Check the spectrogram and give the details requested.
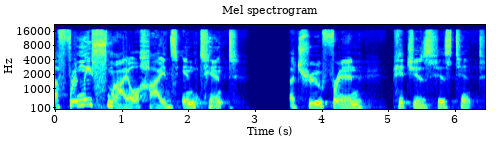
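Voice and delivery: very slow, with pitches and tent stressed hard. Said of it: "say it very slowly".

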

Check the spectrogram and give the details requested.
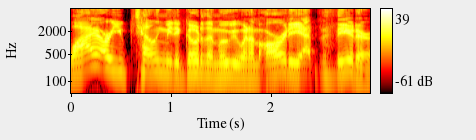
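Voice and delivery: ordinary talk

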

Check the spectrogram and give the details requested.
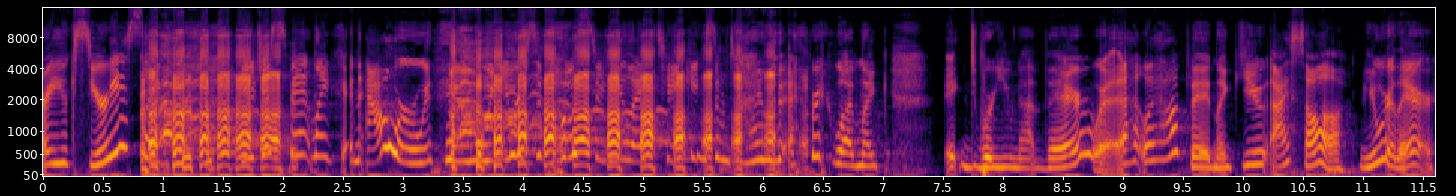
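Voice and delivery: high mock scream while laughing.

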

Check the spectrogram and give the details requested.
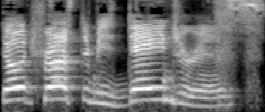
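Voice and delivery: mock heckling yell, tossed out loudly. Retelling a scene where Ernest yells at a movie screen: imitating Ernest yelling. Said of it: "Ernest yells at the screen".

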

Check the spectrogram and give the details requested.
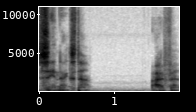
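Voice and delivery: hushed whisper. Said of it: "We're gonna whisper again".

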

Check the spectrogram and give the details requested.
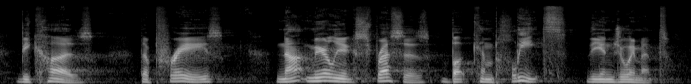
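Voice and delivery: deliberately slow delivery. Reading a key quote aloud to your listeners, reading very slowly. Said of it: "I'm going to read this really slow".

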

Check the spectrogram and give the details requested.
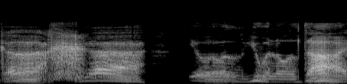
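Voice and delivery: slow, creaky, drawn-out rough vampire hiss. Voicing the vampire Larga Muerte threatening the players: hissing Larga Muerte voice. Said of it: "you hear the hiss of the vampire, Larga Muerte".

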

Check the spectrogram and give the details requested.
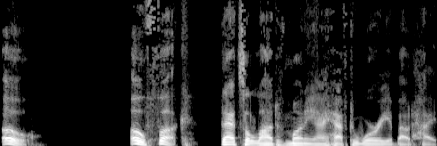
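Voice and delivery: mock sudden jolt of alarm. Retelling a character hearing about a large sum, imitating an alarmed reaction. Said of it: "Tay is alarmed".

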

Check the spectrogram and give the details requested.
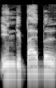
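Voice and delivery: put-on Haitian accent. Imitating a priest at church: imitating a Haitian accent. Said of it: "I don't know how to do a Haitian accent".

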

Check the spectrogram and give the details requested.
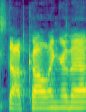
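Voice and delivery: normal talking voice

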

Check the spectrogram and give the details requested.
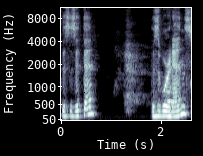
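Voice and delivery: sobbing while speaking, tearful voice. Voicing a character in a role-playing game, sobbing. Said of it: "and she begins like sobbing".

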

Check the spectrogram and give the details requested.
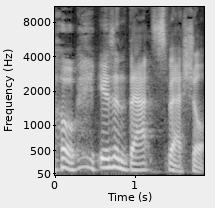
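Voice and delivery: ordinary delivery

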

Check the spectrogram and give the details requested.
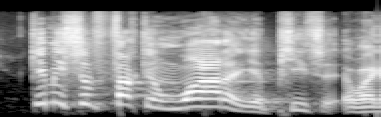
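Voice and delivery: very high, swooping Boston accent, R dropped in water. Comparing New York and Boston accents, demonstrating in a Boston accent. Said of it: "And Boston would be like wada".

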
